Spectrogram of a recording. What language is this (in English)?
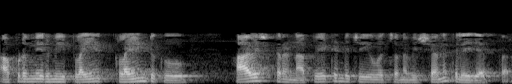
Telugu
